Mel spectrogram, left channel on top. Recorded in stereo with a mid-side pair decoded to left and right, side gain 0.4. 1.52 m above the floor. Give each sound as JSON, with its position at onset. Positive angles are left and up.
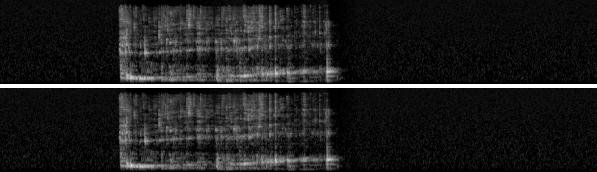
{"t": 1.2, "sound": "a splash", "azimuth_deg": 20, "distance_m": 0.6}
